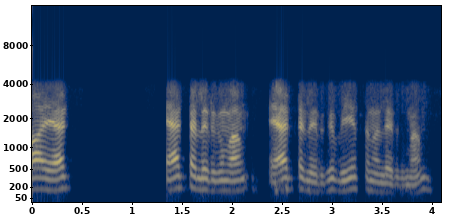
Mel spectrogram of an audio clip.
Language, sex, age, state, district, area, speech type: Tamil, male, 30-45, Tamil Nadu, Chennai, urban, conversation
